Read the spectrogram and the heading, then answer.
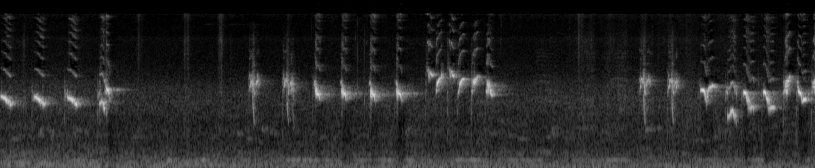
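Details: Greater green leafbird song serving as a prompt for another bird: three whistled notes, a pause, then a rising and falling run of chirps and slurred whistles in irregular bursts.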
